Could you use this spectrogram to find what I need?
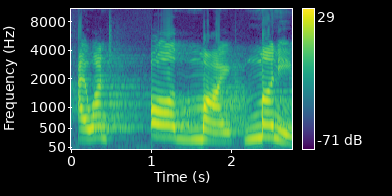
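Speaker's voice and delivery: slow, loud, emphatic demand; demanding son, loud and drawn out. Acted. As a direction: hit each word hard and stretch it. Son demands money in story.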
